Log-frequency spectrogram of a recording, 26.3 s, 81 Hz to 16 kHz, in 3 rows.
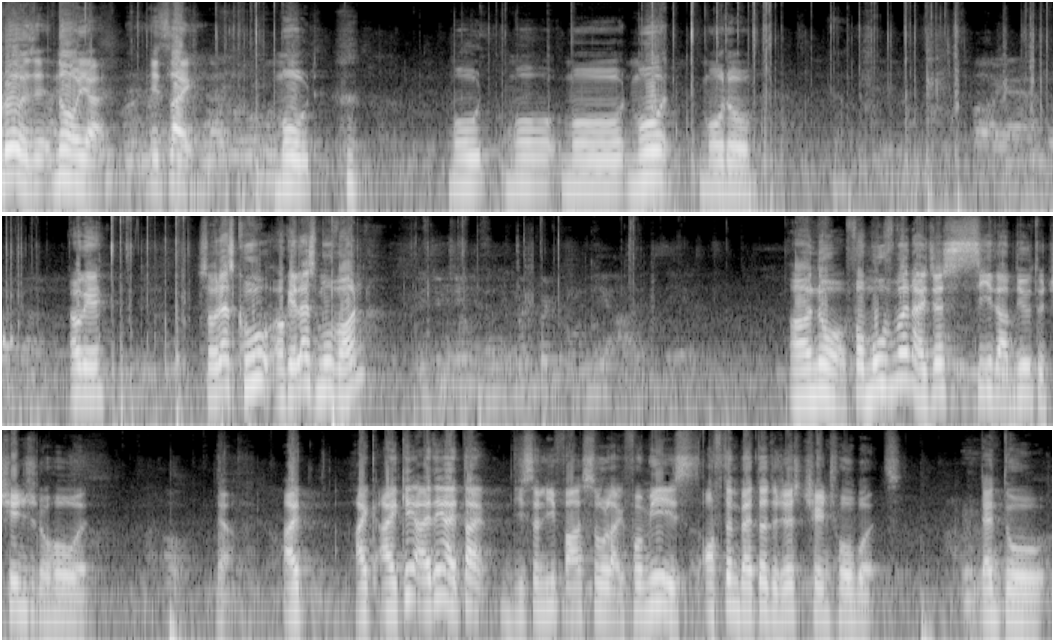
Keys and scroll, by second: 0.5 typing, 1.6-6.8 typing, 7.0 super+BackSpace, 7.6 super+r, 8.7-10.4 typing, 11.4 ctrl+alt+Right, 12.3 ctrl+alt+Left, 14.6 Up.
